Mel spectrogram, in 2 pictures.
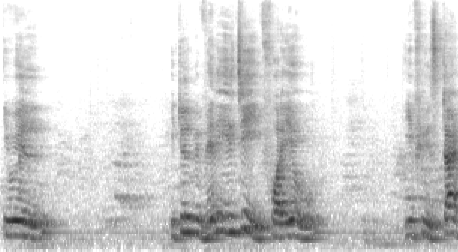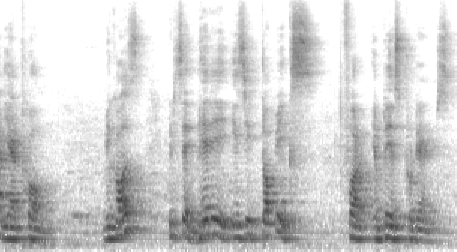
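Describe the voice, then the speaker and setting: A man's voice: a little high, expressive, takes it slowly, pauses often, a little mellow, a little hiss or hum. A man with a Bangladeshi accent teaching English grammar step by step, in a repetitive, phrase-by-phrase instructional way. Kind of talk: recorded grammar lesson, step-by-step explanation. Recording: echoey room, distant microphone.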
